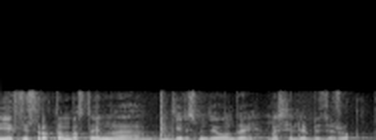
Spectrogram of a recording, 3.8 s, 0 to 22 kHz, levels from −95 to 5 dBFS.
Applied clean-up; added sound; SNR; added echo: none; Walk, footsteps; 9 dB; none.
